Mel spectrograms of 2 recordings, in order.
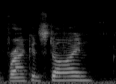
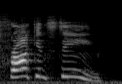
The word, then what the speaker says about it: Frankenstein: Don't you mean Frankenstein? It's Frankenstein.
